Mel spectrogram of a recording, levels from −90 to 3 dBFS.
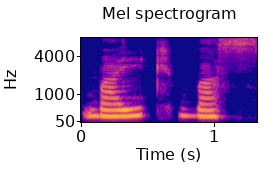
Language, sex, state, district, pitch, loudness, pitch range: Bengali, female, West Bengal, Dakshin Dinajpur, 220 Hz, -19 LUFS, 215-235 Hz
